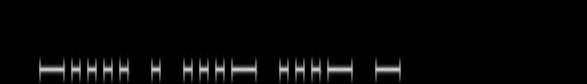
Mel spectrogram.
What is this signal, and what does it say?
Morse code, heard as a keyed tone, about 15 wpm, 700 Hz. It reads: 6EVVT
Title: Five Challenging Letter-Number Combinations 15wpm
